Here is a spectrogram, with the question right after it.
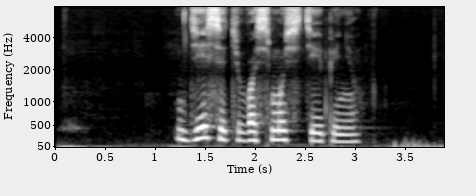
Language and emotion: Russian, neutral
